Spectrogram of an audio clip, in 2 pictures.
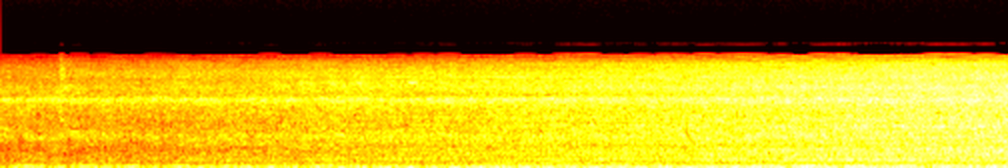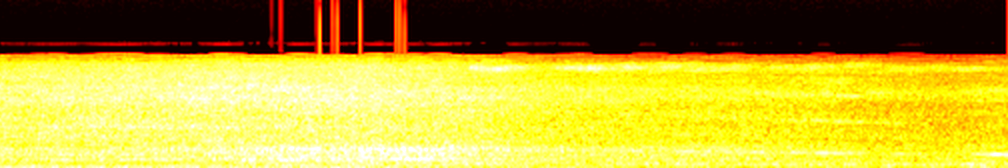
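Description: Diesel locomotive hauling double-deck passenger coaches into a station, its engine and wheels growing steadily louder as it approaches and passes about two-thirds of the way in. The coaches then roll past more quietly, with thin high brake and wheel squeals as the train slows.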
